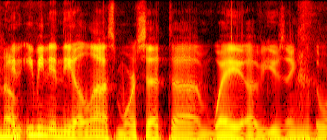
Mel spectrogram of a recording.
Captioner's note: uh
